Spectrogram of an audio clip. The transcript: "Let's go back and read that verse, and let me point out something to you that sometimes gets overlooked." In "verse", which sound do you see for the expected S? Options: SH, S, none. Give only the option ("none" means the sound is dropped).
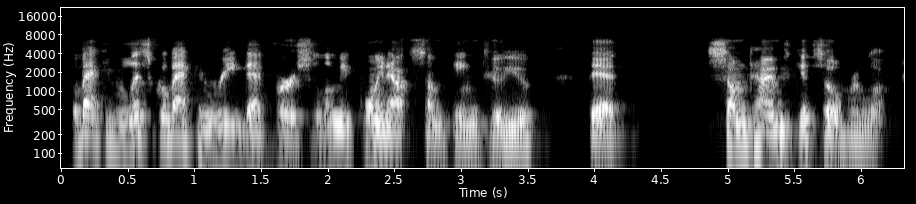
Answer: SH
